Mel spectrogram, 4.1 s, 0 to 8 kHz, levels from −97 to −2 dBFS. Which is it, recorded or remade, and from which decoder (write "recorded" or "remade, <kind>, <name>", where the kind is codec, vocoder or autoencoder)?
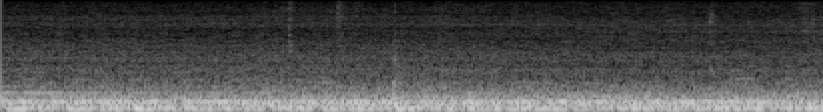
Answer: recorded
